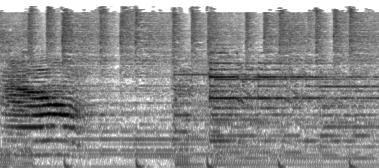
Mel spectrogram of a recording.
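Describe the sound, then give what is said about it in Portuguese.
A cat gives one drawn-out, falling meow right at the start, loud, while a steady thumping music beat continues underneath and carries on after the cry fades. “ou seja, elas acabaram de me botar na mente que eu tenho uma gata em casa que está a todo momento desejando o coito comigo.”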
